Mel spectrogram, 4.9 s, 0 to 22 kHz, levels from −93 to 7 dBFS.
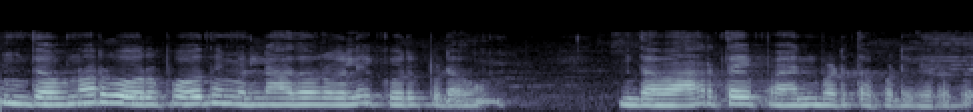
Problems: background sounds at intervals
